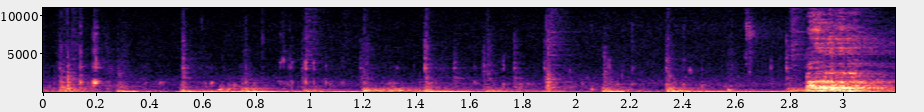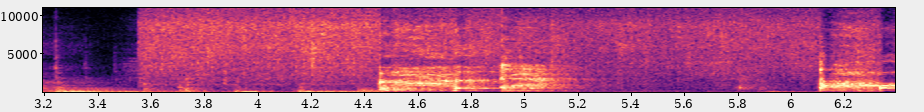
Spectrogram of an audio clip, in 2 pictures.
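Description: Background music with a low bass line, then, from a little past halfway, a steady sizzle of food frying in a pan as it is stirred.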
